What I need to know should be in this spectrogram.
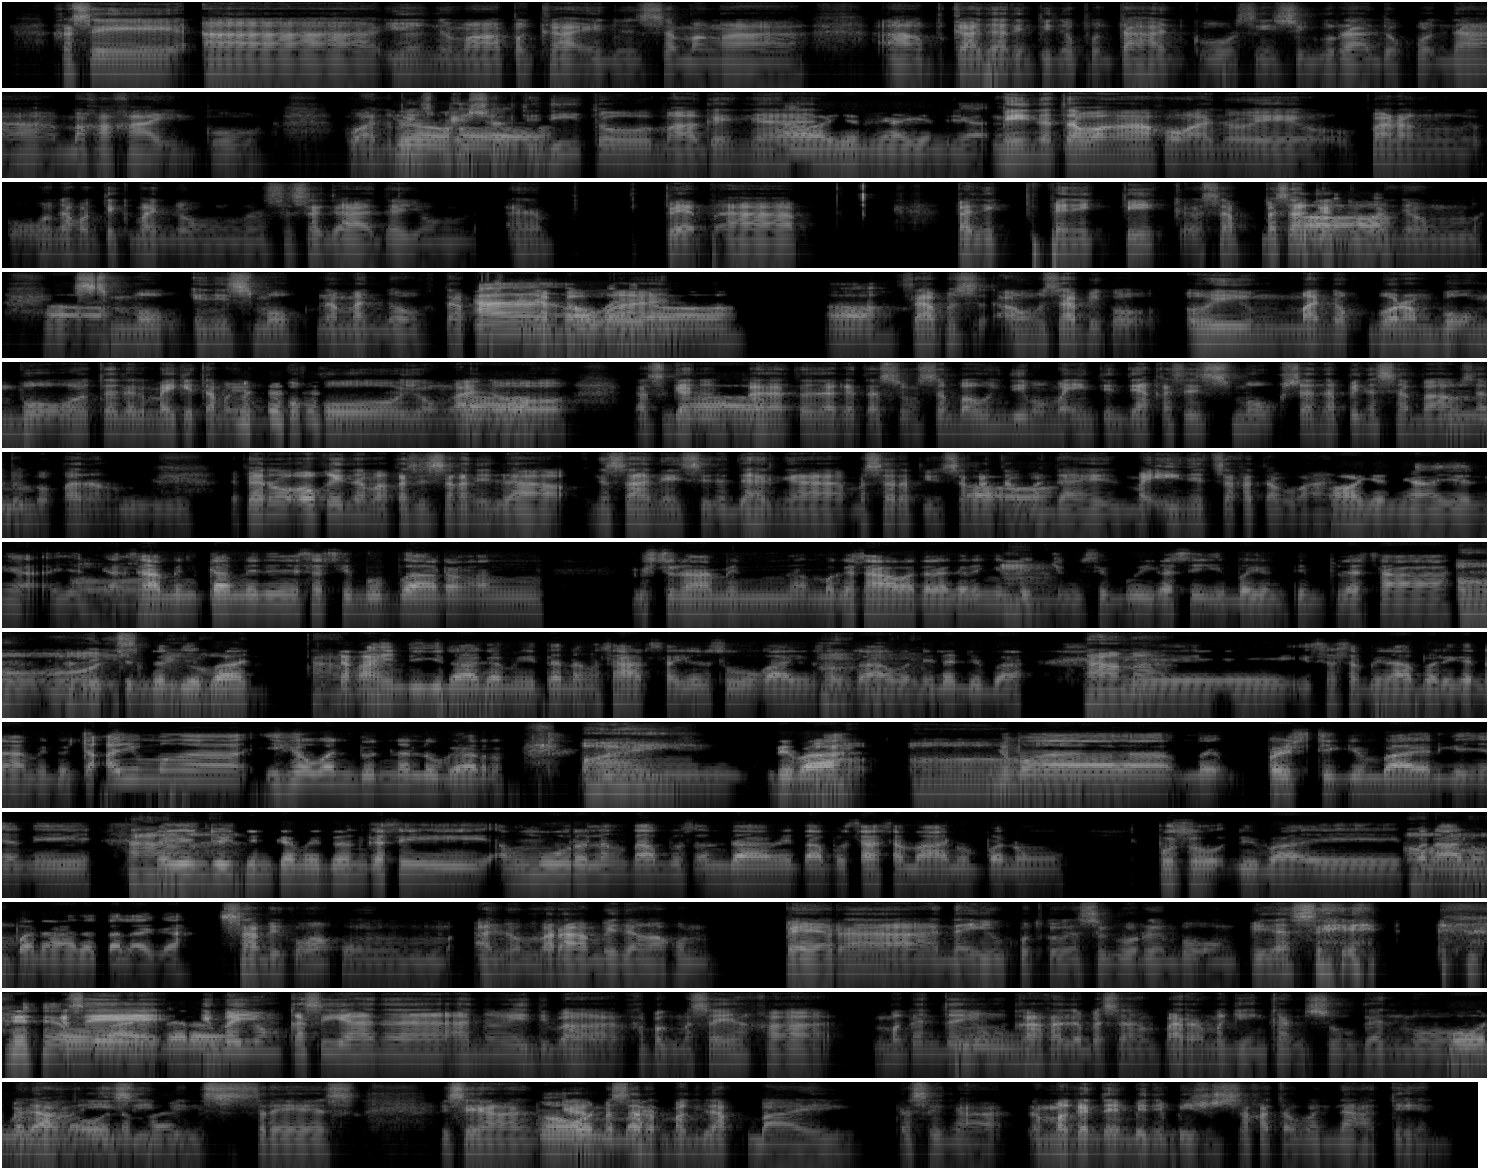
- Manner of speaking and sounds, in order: tapping; laugh; wind; laugh
- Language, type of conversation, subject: Filipino, unstructured, Ano ang mga benepisyo ng paglalakbay para sa iyo?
